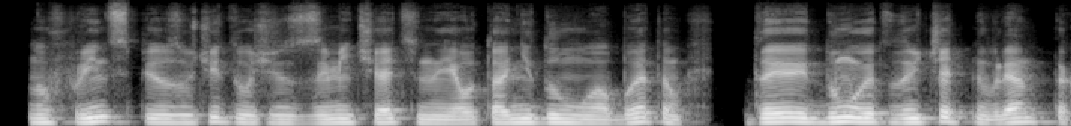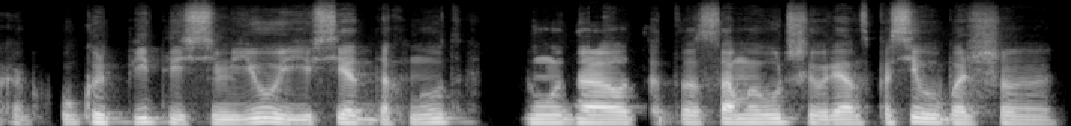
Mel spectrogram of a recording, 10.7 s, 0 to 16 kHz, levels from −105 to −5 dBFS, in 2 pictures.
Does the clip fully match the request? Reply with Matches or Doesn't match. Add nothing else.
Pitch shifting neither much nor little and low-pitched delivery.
Doesn't match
